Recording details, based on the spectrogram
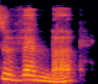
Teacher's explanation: it doesn't end in an r sound unless you're american because american is rhodic but um standard british english is non-rhotic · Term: schwa sound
